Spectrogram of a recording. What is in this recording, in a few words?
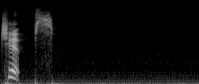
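"chips" English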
